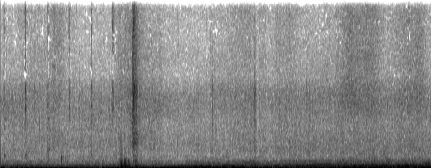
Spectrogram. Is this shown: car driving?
yes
